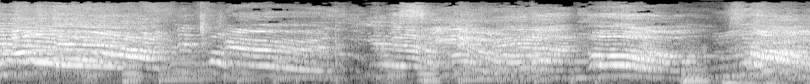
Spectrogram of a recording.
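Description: Several women's voices shrieking and squealing excitedly in an overlapping, high-pitched greeting, over background music.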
